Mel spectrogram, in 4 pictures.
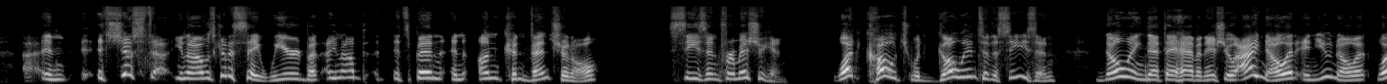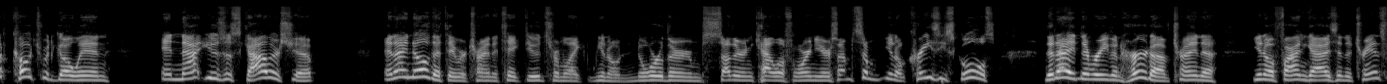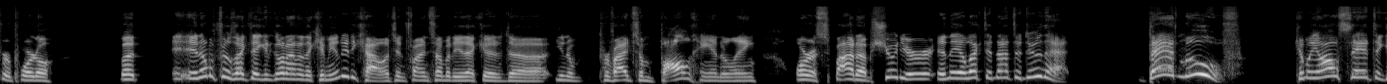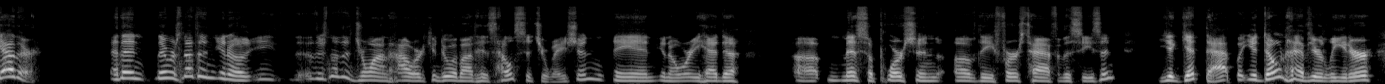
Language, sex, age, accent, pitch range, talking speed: English, male, 40-59, American, 185-285 Hz, 195 wpm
